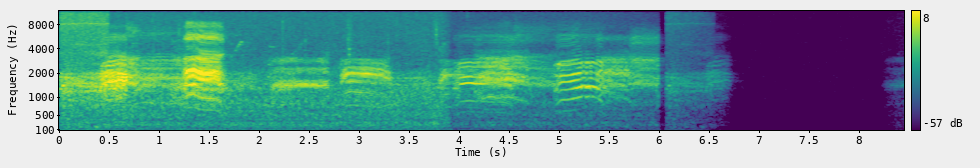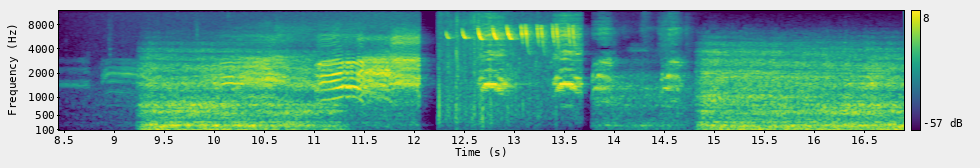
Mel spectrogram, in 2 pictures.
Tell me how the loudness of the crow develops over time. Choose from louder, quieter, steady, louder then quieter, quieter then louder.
quieter then louder.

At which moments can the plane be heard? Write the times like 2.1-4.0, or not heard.
9.2-11.3, 14.8-16.8.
